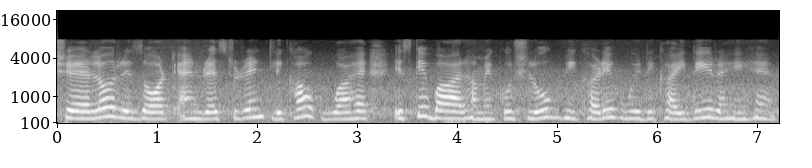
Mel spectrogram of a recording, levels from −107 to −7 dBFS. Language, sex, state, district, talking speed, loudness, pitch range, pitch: Hindi, female, Chhattisgarh, Raigarh, 160 wpm, -16 LUFS, 235-275 Hz, 250 Hz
